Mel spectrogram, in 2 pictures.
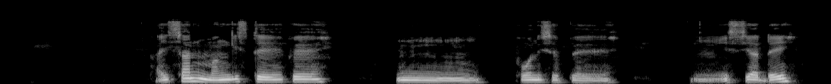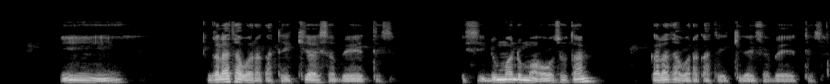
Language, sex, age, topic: Gamo, male, 25-35, government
